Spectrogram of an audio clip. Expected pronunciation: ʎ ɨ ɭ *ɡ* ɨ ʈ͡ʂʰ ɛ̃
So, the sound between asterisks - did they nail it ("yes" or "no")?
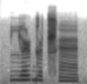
yes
